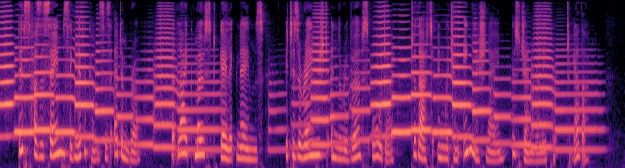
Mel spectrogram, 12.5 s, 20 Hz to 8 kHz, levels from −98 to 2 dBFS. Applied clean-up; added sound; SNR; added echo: none; Trumpet; -2 dB; none.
